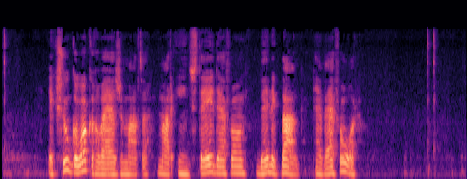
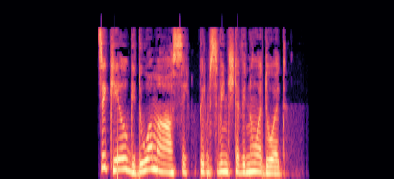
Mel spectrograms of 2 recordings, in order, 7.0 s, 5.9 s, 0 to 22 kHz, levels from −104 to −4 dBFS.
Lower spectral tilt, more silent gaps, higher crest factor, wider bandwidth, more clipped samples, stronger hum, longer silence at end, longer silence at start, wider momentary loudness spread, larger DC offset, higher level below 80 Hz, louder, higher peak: first, -6.5 dB/octave vs -5 dB/octave; neither; first, 20 dB vs 12 dB; about the same, 11.5 kHz vs 11.5 kHz; neither; neither; about the same, 1.65 s vs 1.65 s; second, 0.75 s vs 1.5 s; first, 12 LU vs 6 LU; neither; second, -66 dBFS vs -46 dBFS; second, -25 LUFS vs -10 LUFS; second, -6 dBFS vs 0 dBFS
